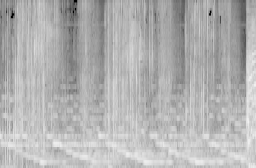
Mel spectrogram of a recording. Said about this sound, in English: Oh, wait, we're not done. We can pop these bubbles. Listen.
